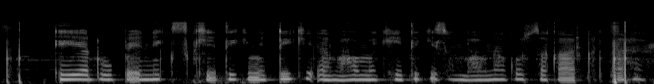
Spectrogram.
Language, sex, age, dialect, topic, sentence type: Hindi, female, 31-35, Awadhi Bundeli, agriculture, statement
